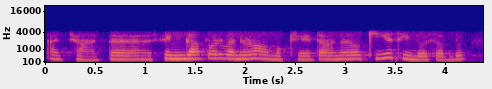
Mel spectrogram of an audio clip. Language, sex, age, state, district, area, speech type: Sindhi, female, 18-30, Gujarat, Surat, urban, conversation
